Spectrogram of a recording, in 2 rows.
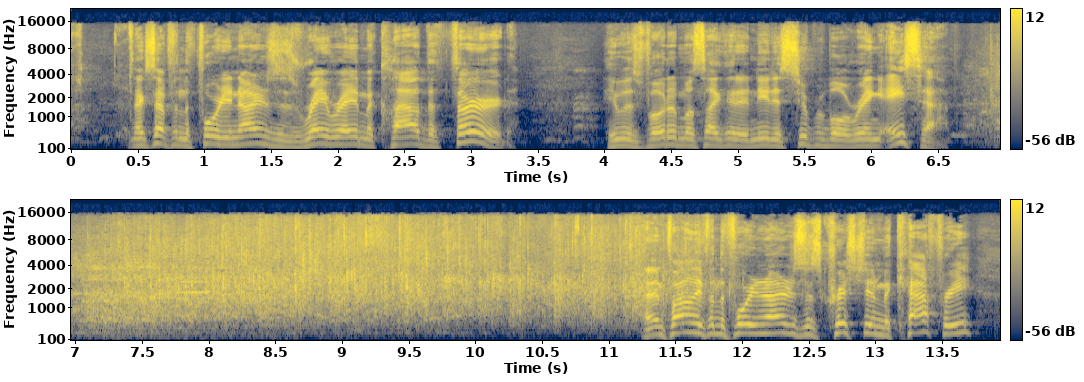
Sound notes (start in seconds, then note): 6.7 laughter and applause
